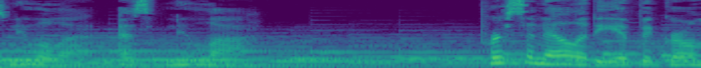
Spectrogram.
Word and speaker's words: Nuala: It should also be mentioned that Irish people pronounce Nuala as "Nula."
